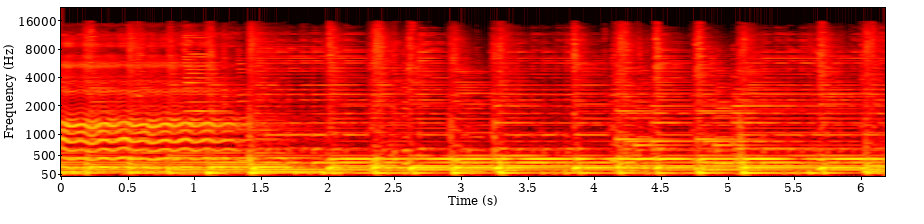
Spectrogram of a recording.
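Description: Valencian traditional song (riberenca) played live. A male voice holds an ornamented note with wide vibrato, ending about a second and a half in. Then the band carries on without the voice: acoustic guitar and other plucked strings play a steady rhythmic figure over bass.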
